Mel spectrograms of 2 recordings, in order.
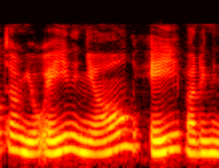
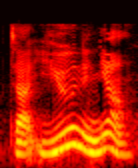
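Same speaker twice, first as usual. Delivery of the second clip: usual speaking voice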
